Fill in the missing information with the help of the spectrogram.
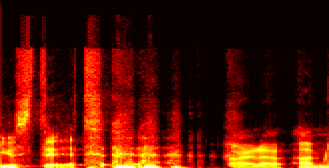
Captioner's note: laughs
